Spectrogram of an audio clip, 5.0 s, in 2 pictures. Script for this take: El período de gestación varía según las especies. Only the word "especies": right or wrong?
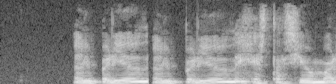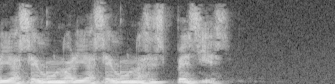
right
